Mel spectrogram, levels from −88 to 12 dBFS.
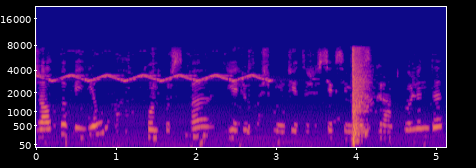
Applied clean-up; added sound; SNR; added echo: classical method spectral subtraction.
